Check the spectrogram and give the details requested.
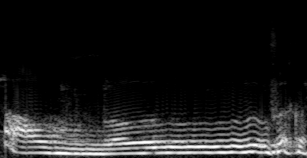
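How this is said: It is said in an exaggerated, over-careful way.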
